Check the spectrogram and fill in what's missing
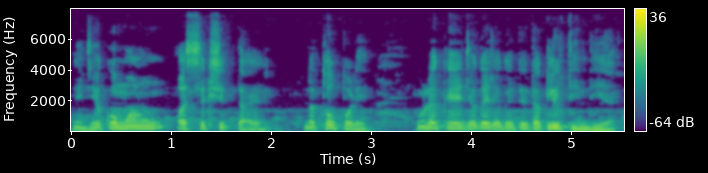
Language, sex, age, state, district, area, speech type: Sindhi, male, 45-60, Gujarat, Kutch, rural, spontaneous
